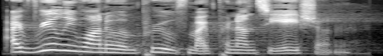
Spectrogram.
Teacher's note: notice how I transformed want to wanna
